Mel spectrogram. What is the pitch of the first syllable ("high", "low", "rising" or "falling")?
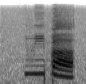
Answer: high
